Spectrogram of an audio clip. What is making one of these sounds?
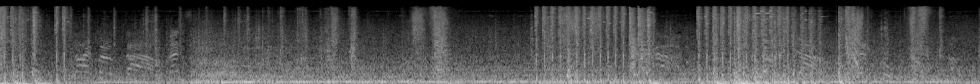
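A helicopter's rotor thrums overhead.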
